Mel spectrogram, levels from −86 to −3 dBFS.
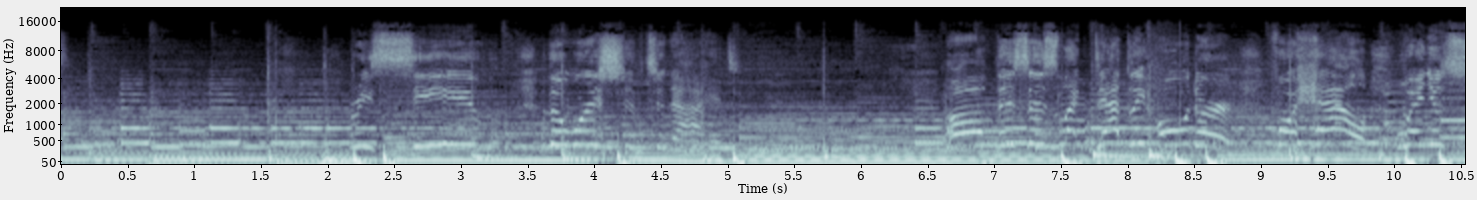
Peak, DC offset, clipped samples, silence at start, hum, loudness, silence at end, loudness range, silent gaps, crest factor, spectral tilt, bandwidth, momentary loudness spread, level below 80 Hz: -4 dBFS; under 0.1%; under 0.1%; 0 s; none; -20 LUFS; 0 s; 1 LU; none; 14 dB; -5 dB/octave; 15 kHz; 3 LU; -22 dBFS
